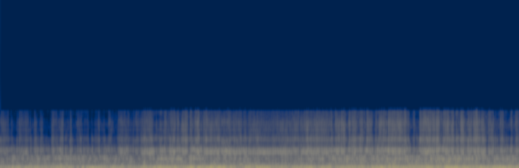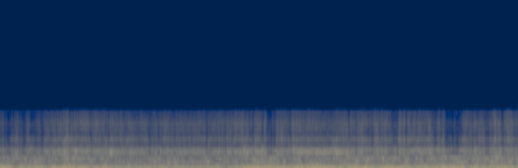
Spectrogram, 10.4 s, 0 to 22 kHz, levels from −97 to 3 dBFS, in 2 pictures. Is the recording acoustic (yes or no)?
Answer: no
